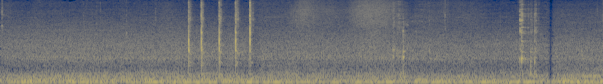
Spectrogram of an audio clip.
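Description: Steady low rumble of road traffic, with a quick run of four sharp clicks about two seconds in and a couple more clicks near the end.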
